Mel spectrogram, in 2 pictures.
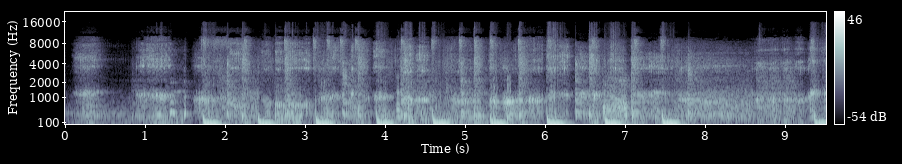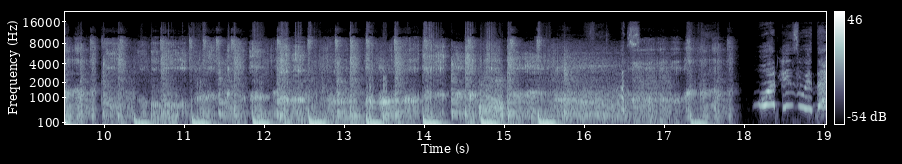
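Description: Snoring sounds are cut and arranged into a song over a steady, thumping reggaeton-style beat. The loud, rhythmic track runs throughout before stopping abruptly near the end.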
